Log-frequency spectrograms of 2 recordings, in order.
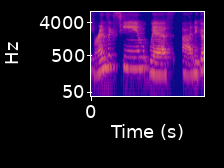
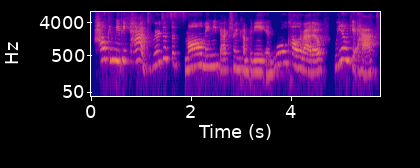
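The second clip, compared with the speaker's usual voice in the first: panicked disbelief; 4 semitones higher than usual. Retold or imitated. CEO hearing her company was hacked, panicked and much higher. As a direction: replay the moment panic hit, pitch up high. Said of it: "In an equally panicked voice".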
